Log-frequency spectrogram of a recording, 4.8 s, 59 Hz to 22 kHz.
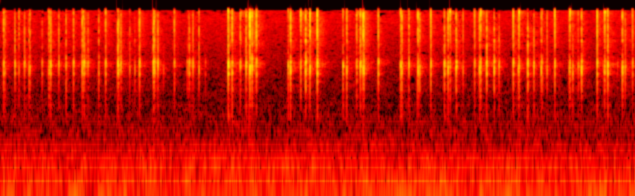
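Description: Long nails tap and scratch the rims and temple arms near the hinges of worn plastic tortoiseshell eyeglasses. The result is a rapid, dense stream of short, dry clicks and scrapes, bright and centered around 2.9 kHz, over a steady low rumble. The clicks die away almost instantly, with occasional brighter flurries.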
